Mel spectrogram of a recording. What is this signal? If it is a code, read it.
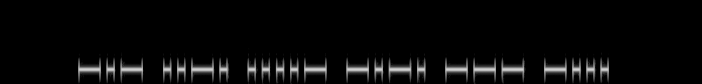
Morse code, heard as a keyed tone, about 17 wpm, 700 Hz. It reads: KF4COB
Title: USA Call Signs - 6 Characters - 17wpm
